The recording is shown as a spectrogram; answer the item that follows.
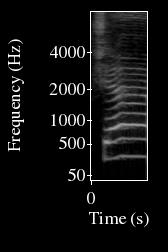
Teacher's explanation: ഷാ മദ്ദക്ഷരവും ഹംസയും ഒരേ വേർഡിലാണ് വന്നിട്ടുള്ളത്. മദ് വാജിബ് മുത്തസിൽ 4 5 കൗണ്ട് നിർബന്ധമായിട്ടും നീട്ടിക്കൊടുക്കുക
